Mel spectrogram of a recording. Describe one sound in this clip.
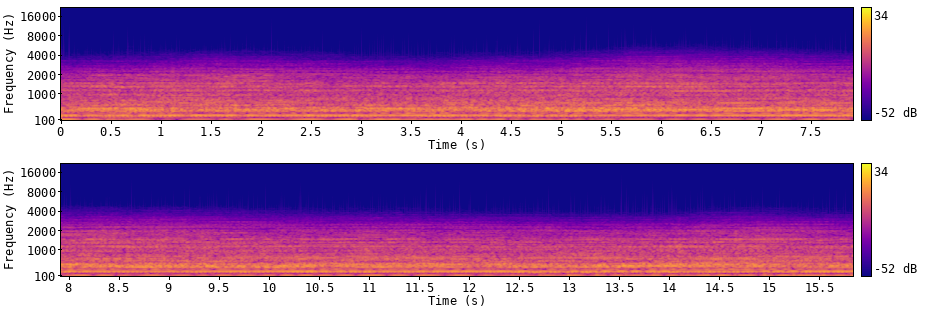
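A singing bowl rings with a sustained, shimmering tone.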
